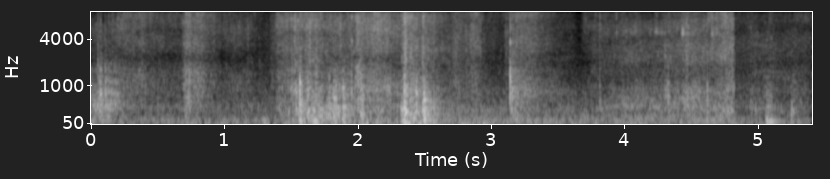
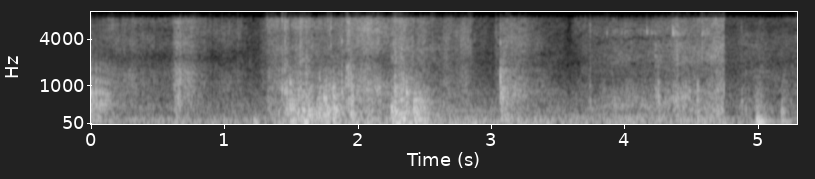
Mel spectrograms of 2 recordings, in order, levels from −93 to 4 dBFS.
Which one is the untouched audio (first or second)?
second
